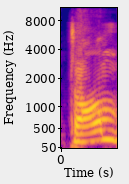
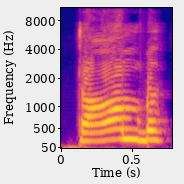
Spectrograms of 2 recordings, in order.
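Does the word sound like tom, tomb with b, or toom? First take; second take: tom; tomb with b. First: Short o vowel with the final b silent. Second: Short o vowel with the final b pronounced. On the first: "कॉम की तरह से टॉम पढ़ा जाए? नहीं" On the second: "टॉम्ब नहीं"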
